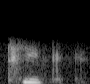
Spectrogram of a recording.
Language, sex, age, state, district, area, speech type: Urdu, female, 30-45, Uttar Pradesh, Aligarh, urban, conversation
